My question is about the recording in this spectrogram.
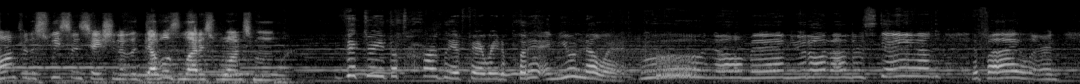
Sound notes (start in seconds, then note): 6.3 groans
